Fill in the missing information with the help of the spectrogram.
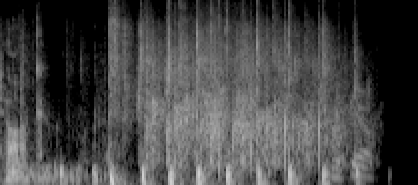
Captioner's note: audience applauds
